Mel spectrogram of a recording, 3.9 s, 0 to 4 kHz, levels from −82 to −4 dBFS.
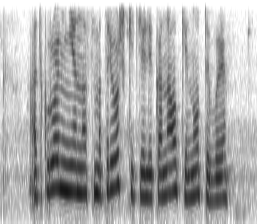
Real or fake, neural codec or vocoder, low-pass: real; none; 3.6 kHz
